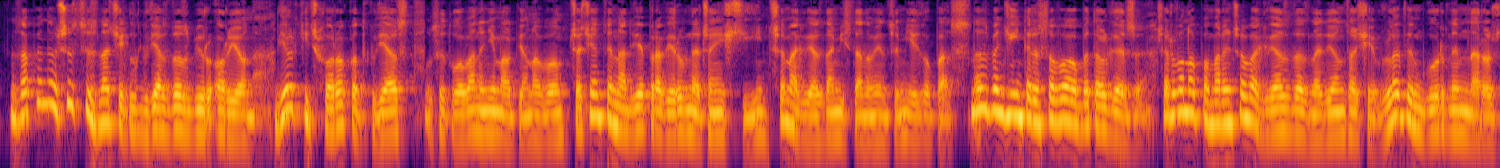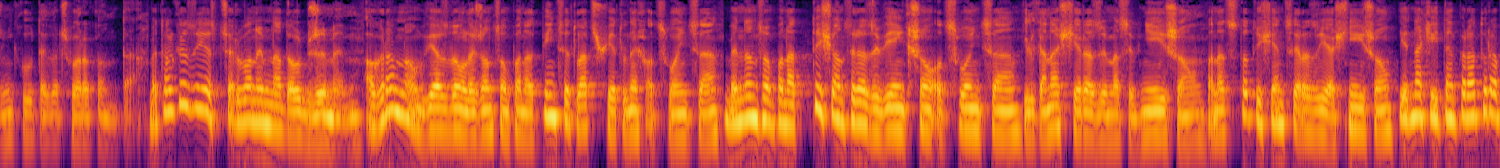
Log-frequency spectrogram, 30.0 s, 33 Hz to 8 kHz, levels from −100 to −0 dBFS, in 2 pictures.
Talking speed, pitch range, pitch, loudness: 135 wpm, 105-160 Hz, 120 Hz, -18 LUFS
